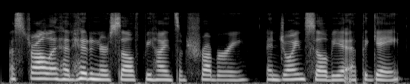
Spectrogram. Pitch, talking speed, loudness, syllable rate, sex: 220 Hz, 190 wpm, -17 LUFS, 5.9 syllables/s, female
